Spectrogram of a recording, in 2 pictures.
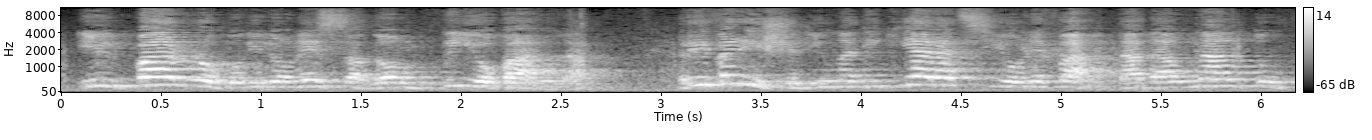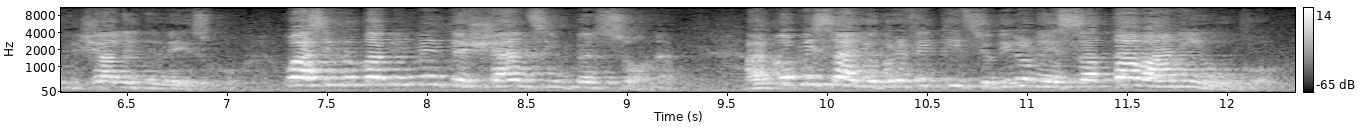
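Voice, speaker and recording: Male stage narrator, high, very lively pitch, dramatic historical storytelling with weighty pauses. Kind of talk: theatrical historical storytelling, monologue. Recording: echoey stage, distant, faint noise.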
